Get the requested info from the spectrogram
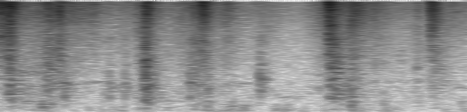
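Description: A bundle of dry grass fibres swung and slapped against a body and a metal deck: a run of irregular sharp swishes and smacks, a few a second.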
